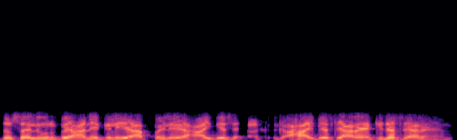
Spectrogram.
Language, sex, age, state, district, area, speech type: Hindi, male, 45-60, Uttar Pradesh, Bhadohi, urban, conversation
